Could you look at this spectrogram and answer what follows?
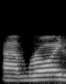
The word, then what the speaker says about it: Roy: Roy Langdon. – Roy spelled as R-O-Y. – Roy, R-O-Y.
